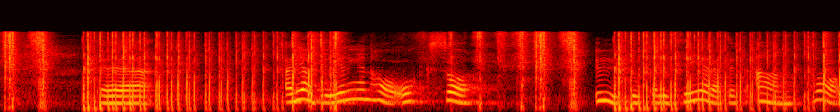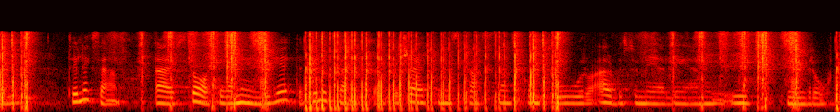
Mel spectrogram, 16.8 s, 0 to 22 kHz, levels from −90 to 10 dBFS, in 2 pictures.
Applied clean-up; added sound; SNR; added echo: none; Domestic sounds, home sounds; -1 dB; none.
